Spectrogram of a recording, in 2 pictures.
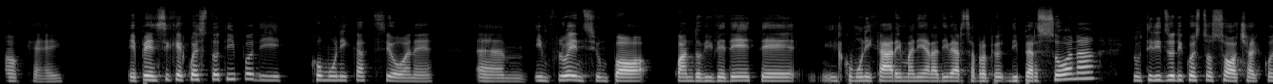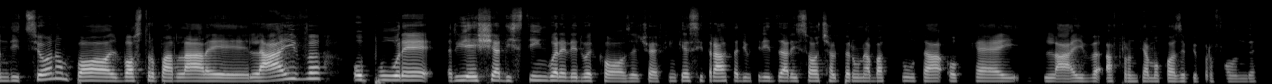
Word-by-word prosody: Okay, 150 -4 -9 0.6
e 175 - -3
pensi 200 +1 +4
che 220 0 +2
questo 225 +1 +1
tipo 250 0 -4
di 195 -4 -8 0.3
comunicazione, 190 -7 -3 0.3
ehm, 150 -3 -6
influenzi 185 +1 +1
un 170 -2 -6
po' 165 0 +5 0.2
quando 170 -1 +2
vi 170 +1 -4
vedete? 170 -1 0 0.2
Il 170 - -9
comunicare 175 -1 +4
in - - -6
maniera 165 0 0
diversa, 165 0 0
proprio 165 +1 0
di 170 +1 -5
persona, 225 +11 +3 0.3
l'utilizzo 200 +2 0
di 200 0 -3
questo 200 0 +1
social 170 -4 +2
condiziona 180 +10 -2
un 250 -4 -7
po' 180 -1 +5
il 165 -1 -2
vostro 175 +1 0
parlare 160 -2 +2
live 245 +11 +4 0.3
oppure 205 -2 +2
riesci 185 +2 +2
a 185 - +4
distinguere 185 +1 -2
le 170 0 -3
due 165 0 -3
cose? 145 -1 -3
Cioè, 150 0 -4
finché 160 +3 -6
si 170 +2 -9
tratta 175 0 +1
di 165 0 -9
utilizzare 165 0 -3
i - - -6
social 160 0 -3
per 165 0 -4
una 155 -1 -4
battuta, 155 0 -3
okay, 155 -1 -4 0.3
live 145 0 -2
affrontiamo 145 -1 -5
cose 145 +1 -4
più 145 0 -14
profonde? 140 -1 -15
170 Hz, 135 wpm, -24 LUFS, 160-190 Hz, 0.6 s, po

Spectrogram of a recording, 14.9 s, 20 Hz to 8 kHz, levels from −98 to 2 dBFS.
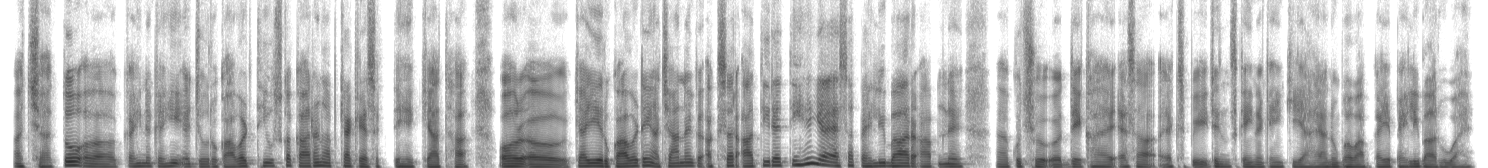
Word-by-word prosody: अच्छा 110 -3 -1
तो 170 0 +7
अ, 115 -7 +1
कहीं 125 +1 -2
न 135 - -1
कहीं 130 +2 -2
अ, 120 - 0
जो 115 0 -4
रुकावट 110 +4 0
थी 145 - -1
उसका 145 +3 -2
कारण 135 +4 +2
आप 140 -1 -2
क्या 135 - +4
कह 120 -3 +1
सकते 110 0 -6
हैं 110 -1 0
क्या 100 0 +2
था? 105 0 -3 0.3
और 125 +1 +6
अ, - - +5 0.5
क्या 135 - +1
ये 140 +1 +6
रुकावटें 130 +6 +3
अचानक 135 +4 0
अक्सर 130 +5 0
आती 130 +6 +1
रहती 165 +3 +1
हैं 235 +7 +4
या 200 - +5
ऐसा 150 +2 -1
पहली 130 +2 +1
बार 135 -1 +4
आपने 115 -1 -2 0.3
अ, 110 -1 -3
कुछ 115 +1 -4
अ, 105 -1 0
देखा 105 +2 -3
है 110 0 -1
ऐसा 105 -2 -3
एक्सपीरियंस 110 +2 -3
कहीं 105 -1 -2
न 100 - -1
कहीं 105 +1 -5
किया 100 -3 -3
है, 95 +1 -3
अनुभव 105 +1 -1
आपका 100 +1 -5
ये 110 0 0
पहली 115 +3 0
बार 95 - -1
हुआ 95 -1 -5
है? 95 +1 -10
115 Hz, 215 wpm, -26 LUFS, 105-135 Hz, 0.5 s, तो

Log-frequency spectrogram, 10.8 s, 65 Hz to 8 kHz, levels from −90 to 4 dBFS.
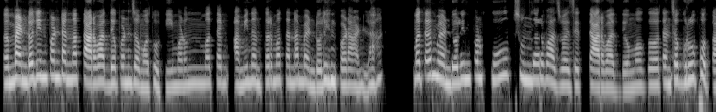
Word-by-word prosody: Mandolin 270 +3 +6
पण 295 -2 +3
त्यांना, 270 -2 +3
तारवाद्यं 230 -1 +4
पण 235 -1 0
जमत 190 -6 -2
होती. 190 -2 -6
म्हणून 205 +2 -4 0.2
मग 230 +1 -3
त्यां 235 -1 -3 0.2
आम्ही 215 +2 -1
नंतर 235 0 -2
मग 250 +1 -1
त्यांना 240 0 -2
मेंडोलिन 235 +1 +2
पण 210 0 -2
आणला. 200 0 -4 0.6
मग 285 - +3
ते 295 - +3
मेंडोलिन 255 -2 +2
पण 285 -1 0
खूप 295 +4 -3
सुंदर 260 -3 +1
वाजवायचे 210 -4 -3 0.2
तारवाद्यं. 185 -3 0
मग 200 +2 -7
अ, - - -1
त्यांचा 230 +1 -1
ग्रुप 255 +4 0
होता 240 -9 -1
230 Hz, 165 wpm, -23 LUFS, 205-255 Hz, 0.6 s, मेंडोलिन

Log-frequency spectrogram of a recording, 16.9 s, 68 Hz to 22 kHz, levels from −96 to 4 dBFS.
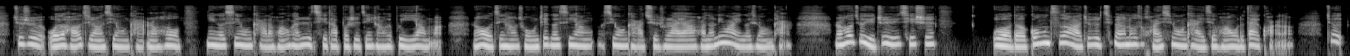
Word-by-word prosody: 就 245 - -2
是 225 -5 +1
我 185 +1 +3
有 210 - +4
好 190 -2 0
几 215 0 -7
张 180 -1 +2
信 195 +1 -2
用 180 -1 -1
卡， 170 0 -6
然 175 0 -1
后 195 -1 0 0.3
那 220 -1 +1
个 200 -1 +2
信 200 +3 -1
用 210 -2 +2
卡 195 -3 -4
的 180 - -1
还 180 +1 -2
款 200 -1 0
日 220 0 +1
期， 200 - -1
它 190 -1 -2
不 190 +1 -3
是 190 +1 -2
经 195 +2 -1
常 190 -2 -1
会 190 - 0
不 195 +3 -2
一 185 -2 +1
样 190 -1 0
嘛。 - - -6 0.4
然 195 +3 0
后 220 - +5
我 190 -3 +3
经 195 +2 +1
常 190 0 +1
从 185 -2 +1
这 220 +3 -1
个 210 0 +2
信 215 +1 -1
样 195 -1 0
信 215 +2 -1
用 200 -1 +2
卡 190 -3 -2
取 185 +1 -2
出 180 +1 -4
来 180 -1 +1
啊， 185 +1 0
还 180 -1 -1
到 190 - +2
另 265 +5 +3
外 260 -4 +3
一 - - 0
个 180 0 -1
信 185 0 -2
用 180 +1 -2
卡， 195 +2 -7 0.5
然 220 -1 +3
后 285 +3 +4
就 290 +1 0
以 210 -8 +4
至 260 +5 +1
于 230 - +1
其 235 0 -2
实， 245 0 +2 0.7
我 205 -3 +5
的 180 -1 +3
工 255 +7 +4
资 275 +1 -3
啊， 230 -9 +3
就 220 - -4
是 220 -2 +1
基 200 - -6
本 240 -5 +2
上 225 - +3
都 230 0 +3
是 230 - -8
还 180 -6 -1
信 225 +4 -2
用 205 -2 +1
卡 200 -2 -1
以 170 - 0
及 190 +3 -3
还 180 0 -1
我 - - +1
的 180 - -1
贷 205 +2 +1
款 - - -7
了。 230 -1 -9 0.4
就 315 -4 -3
195 Hz, 325 characters per minute, -25 LUFS, 185-220 Hz, 0.7 s, 后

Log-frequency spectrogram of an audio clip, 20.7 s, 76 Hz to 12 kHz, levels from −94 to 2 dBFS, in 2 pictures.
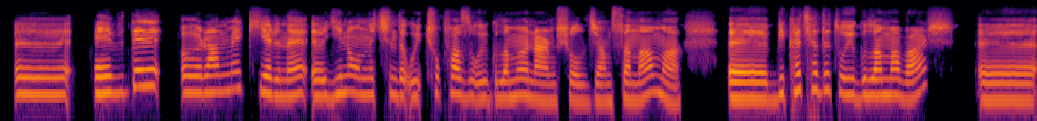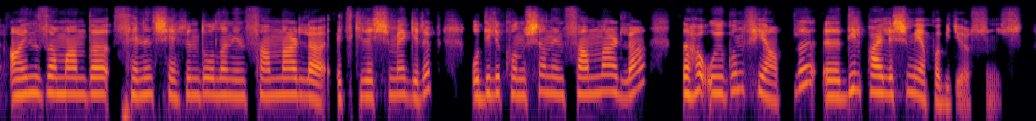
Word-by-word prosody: Iıı, 235 -1 -2 0.3
evde 255 +8 +4 0.2
öğrenmek 260 +4 -2
yerine, 230 -1 +2
eee, 215 0 +1
yine 245 +5 -3
onun 235 -2 -4
için 230 0 0
de 225 - +1
uy 210 0 -6
çok 250 -3 -1
fazla 230 -4 -1
uygulama 200 +3 -4
önermiş 185 -2 +1
olacağım 180 0 -2
sana 190 0 -1
ama, 190 -10 -2 0.5
eee, 195 -1 +6
birkaç 270 +8 0
adet 285 -2 -3
uygulama 225 -1 0
var. 205 - -1 0.3
Iıı, 185 -1 -2
aynı 240 +2 0
zamanda 240 0 -1
senin 230 +1 -4
şehrinde 230 0 +3
olan 230 -1 -4
insanlarla 220 -2 -1
etkileşime 215 +3 +2
girip 220 +7 -3 0.4
o 215 0 -2
dili 240 +1 0
konuşan 240 +3 +6
insanlarla, 240 - -2 0.4
daha 260 +3 +1
uygun 250 +4 -4
fiyatlı, 255 - -2
ııı, 215 0 0
dil 280 0 +1
paylaşımı 250 -1 +6
yapabiliyorsunuz. 170 -6 -3
230 Hz, 120 wpm, -25 LUFS, 205-250 Hz, 0.5 s, eee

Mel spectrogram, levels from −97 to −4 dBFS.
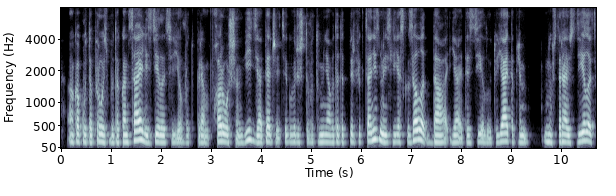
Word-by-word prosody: э, 155 - -1
какую-то 155 -2 0
просьбу 155 0 0
до 145 -1 -2
конца 155 +6 +5
или 175 -7 +3
сделать 150 0 0
её 75 0 -2
вот 145 - -12
прям 145 -2 -2
в - - -25
хорошем 160 -3 +2
виде. 175 -1 0
Опять 155 +1 +1
же, - - -2
я - - -5
те 150 - -6
говорю, 155 0 -4
что 150 - -6
вот 75 0 -10
у - - -2
меня 155 0 +1
вот 150 +1 -4
этот 150 -1 -4
перфекционизм, 165 +6 +1
если 155 0 0
я 160 0 -1
сказала: 180 +5 +4
"Да, 150 +1 0
я 150 0 -1
это 150 - -5
сделаю", 80 - -4
то - - -14
я 170 +3 +5
это 170 -3 -5
прям, 150 +1 -3 0.3
ну, 160 -2 -1
стараюсь 155 -1 0
делать 165 0 +2
155 Hz, 220 wpm, -20 LUFS, 150-160 Hz, 0.3 s, конца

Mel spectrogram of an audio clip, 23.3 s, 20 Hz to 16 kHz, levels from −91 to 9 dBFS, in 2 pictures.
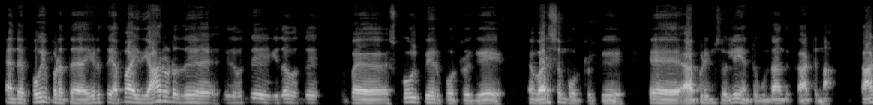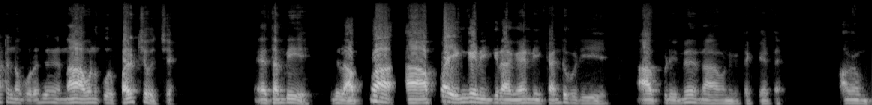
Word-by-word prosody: அந்த 120 0 -2 0.2
புகைப்படத்த 135 -6 -1 0.3
எடுத்து, 130 +1 -6
அப்பா 150 +1 +3
இது 120 - -7
யாரோடது? 140 -7 0 0.5
இது 115 - -12
வந்து 140 +4 -7 0.3
இதோ 130 +2 -3
வந்து, 115 +3 -7 0.4
இப்ப 180 - -6 0.5
ஸ்கூல் 145 0 -2
பேர் 120 -2 0
போட்டிருக்கு, 200 - -1 0.7
வருஷம் 135 +1 +2
போட்டிருக்கு, 95 -3 -7 0.6
எ - - +2 0.4
அப்டினு 115 0 -2
சொல்லி 110 +7 -1
என்ட்ட 100 -2 -9
கொண்டாந்து 110 +3 -2 0.2
காட்டுனான். - - -3 0.4
காட்டின 130 -3 +1
பிறகு 110 +6 -6 0.3
நான் 125 0 +7
அவனுக்கு 120 0 -5
ஒரு 105 - -9
பரீட்சை - - +3
வெச்சேன். - - -13 1.1
ஏ 110 - +5
தம்பி 115 +3 +1 0.5
"இதில - - -1
அப்பா, - - +4 0.4
அ - - +8 0.2
அப்பா - - +1 0.2
எங்க 135 +4 -1
நிக்கிறாங்க? 110 -2 0 0.2
நீ 105 - -3 0.2
கண்டுபிடி" 105 -3 -5 0.8
அப்டினு 105 +1 -3 0.2
நான் 100 -1 -1
அவனுகிட்ட 95 -1 -9 0.2
கேட்டேன். 95 0 -11 0.8
அவன் 105 -1 -4
115 Hz, 115 wpm, -23 LUFS, 105-130 Hz, 1.1 s, அ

